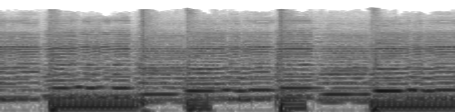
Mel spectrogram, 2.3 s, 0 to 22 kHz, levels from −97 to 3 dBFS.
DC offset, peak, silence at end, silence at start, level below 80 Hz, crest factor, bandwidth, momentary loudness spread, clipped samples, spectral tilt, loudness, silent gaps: under 0.1%; 0 dBFS; 0 s; 0 s; -24 dBFS; 12 dB; 16.5 kHz; 3 LU; under 0.1%; -6 dB/octave; -14 LUFS; none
